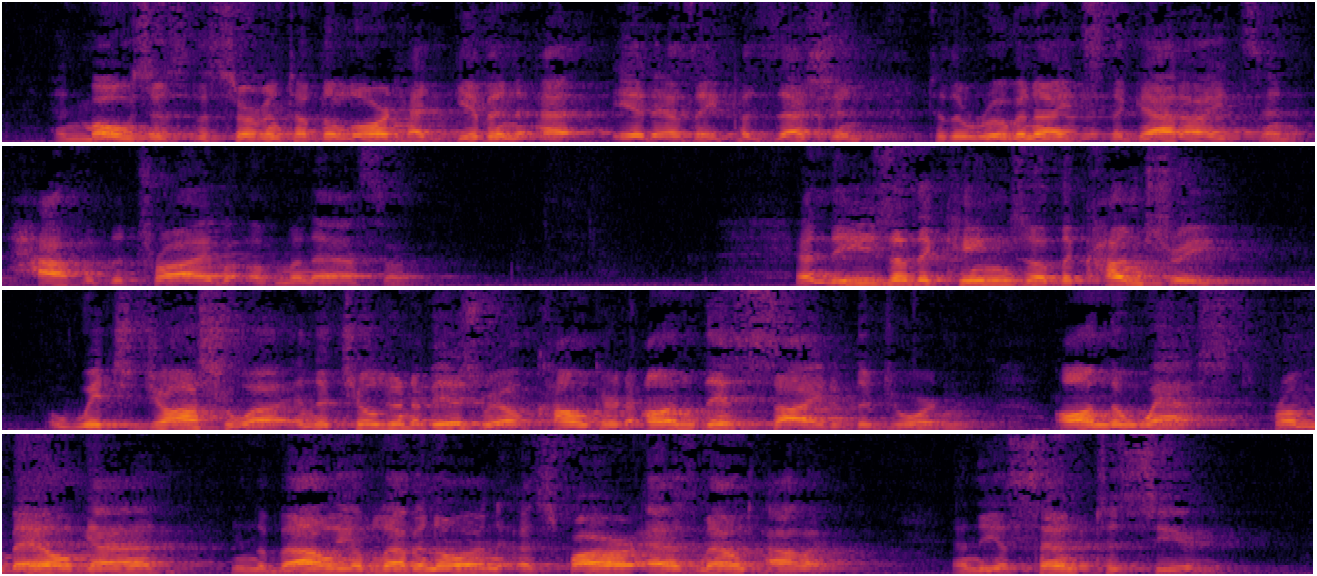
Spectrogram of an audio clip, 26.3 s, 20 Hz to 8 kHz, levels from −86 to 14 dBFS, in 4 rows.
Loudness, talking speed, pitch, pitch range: -23 LUFS, 155 wpm, 160 Hz, 130-180 Hz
